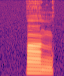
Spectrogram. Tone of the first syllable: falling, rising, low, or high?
falling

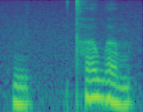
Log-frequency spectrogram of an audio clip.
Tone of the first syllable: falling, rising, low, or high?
rising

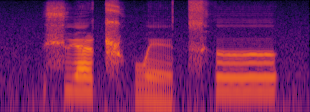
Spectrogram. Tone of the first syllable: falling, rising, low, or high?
high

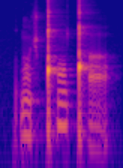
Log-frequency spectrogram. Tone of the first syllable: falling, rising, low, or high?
low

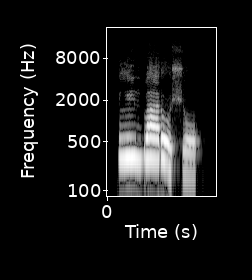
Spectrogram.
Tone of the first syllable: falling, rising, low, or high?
high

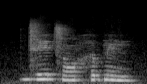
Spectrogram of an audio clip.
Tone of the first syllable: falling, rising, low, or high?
high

